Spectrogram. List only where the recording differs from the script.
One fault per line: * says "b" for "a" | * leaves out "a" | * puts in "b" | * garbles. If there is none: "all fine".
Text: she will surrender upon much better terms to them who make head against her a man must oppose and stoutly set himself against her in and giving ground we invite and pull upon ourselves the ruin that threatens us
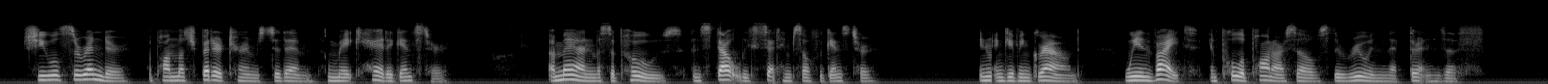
all fine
